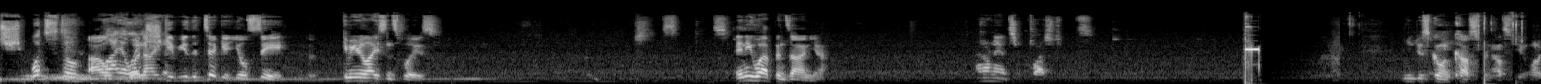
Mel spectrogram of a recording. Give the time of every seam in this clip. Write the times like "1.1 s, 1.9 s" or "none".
13.5 s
